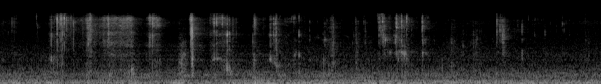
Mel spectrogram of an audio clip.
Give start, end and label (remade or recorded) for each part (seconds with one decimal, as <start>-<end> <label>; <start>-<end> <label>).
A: 0.0-1.0 recorded; 1.0-2.7 remade; 2.7-6.0 recorded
